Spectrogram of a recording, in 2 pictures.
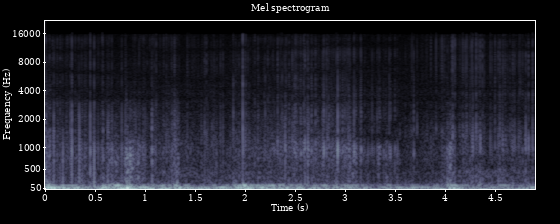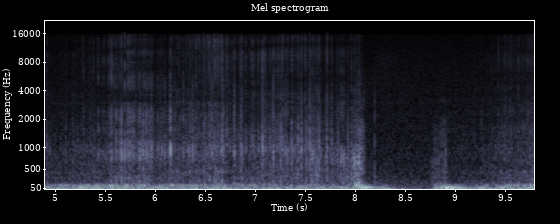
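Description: Long acrylic nails scratch and rub a black foam microphone windscreen, with the hands staying on the foam throughout. The result is a dense, continuous, boomy scratching and rustling that sits heavily in the low end. It dips briefly near the end before picking back up.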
